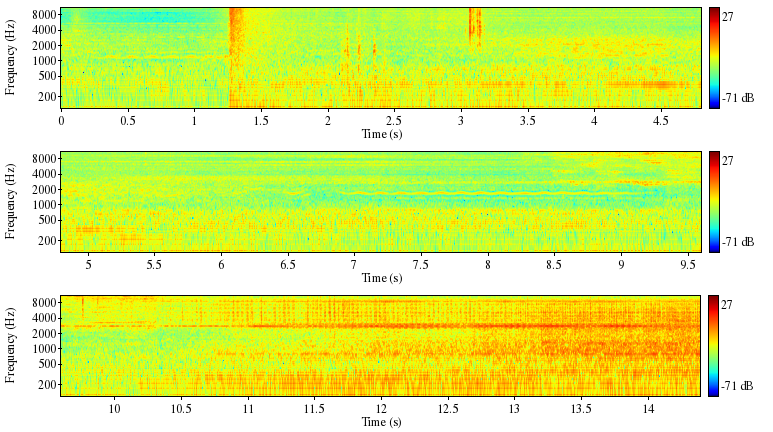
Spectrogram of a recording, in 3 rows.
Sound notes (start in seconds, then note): 1.5 door clicking; 3.0 soft tense orchestral music; 10.5 gentle ominous music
